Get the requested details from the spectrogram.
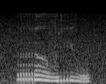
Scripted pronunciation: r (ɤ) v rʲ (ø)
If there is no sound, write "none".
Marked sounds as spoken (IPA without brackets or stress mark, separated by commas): ɤ, u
